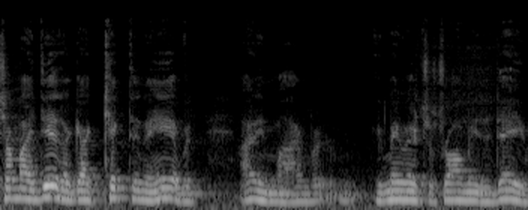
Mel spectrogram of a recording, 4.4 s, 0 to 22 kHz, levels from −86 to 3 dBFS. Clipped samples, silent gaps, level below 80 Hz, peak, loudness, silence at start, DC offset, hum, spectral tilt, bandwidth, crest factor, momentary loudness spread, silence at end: under 0.1%; none; -62 dBFS; -18 dBFS; -35 LUFS; 0 s; under 0.1%; none; -8 dB/octave; 16 kHz; 16 dB; 15 LU; 0 s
